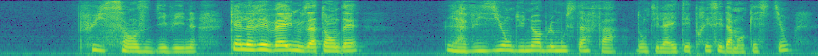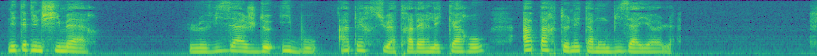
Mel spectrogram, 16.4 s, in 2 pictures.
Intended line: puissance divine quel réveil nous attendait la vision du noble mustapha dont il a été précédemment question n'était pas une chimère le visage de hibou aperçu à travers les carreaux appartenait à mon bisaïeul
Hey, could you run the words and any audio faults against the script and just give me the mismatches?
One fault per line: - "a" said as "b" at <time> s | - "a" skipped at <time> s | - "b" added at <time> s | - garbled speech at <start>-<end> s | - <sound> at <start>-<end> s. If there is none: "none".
- "pas" skipped at 8.5 s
